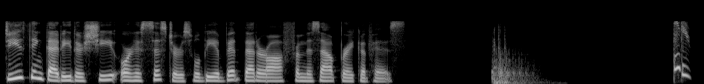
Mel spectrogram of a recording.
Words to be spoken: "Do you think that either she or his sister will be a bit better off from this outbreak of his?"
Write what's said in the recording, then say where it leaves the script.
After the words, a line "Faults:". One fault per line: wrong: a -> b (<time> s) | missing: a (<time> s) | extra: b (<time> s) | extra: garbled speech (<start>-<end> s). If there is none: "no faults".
"Do you think that either she or his sisters will be a bit better off from this outbreak of his?"
Faults:
wrong: sister -> sisters (1.4 s)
